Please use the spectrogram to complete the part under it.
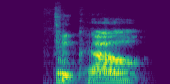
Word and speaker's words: Foucault: And Shaking the Habitual takes its title from a quote by French philosopher Michel Foucault. Is that how you pronounce it? – Foucault.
